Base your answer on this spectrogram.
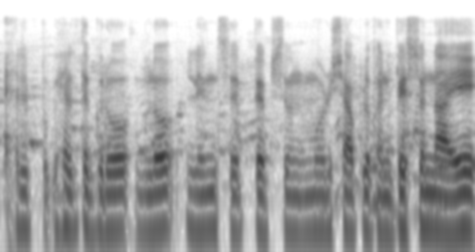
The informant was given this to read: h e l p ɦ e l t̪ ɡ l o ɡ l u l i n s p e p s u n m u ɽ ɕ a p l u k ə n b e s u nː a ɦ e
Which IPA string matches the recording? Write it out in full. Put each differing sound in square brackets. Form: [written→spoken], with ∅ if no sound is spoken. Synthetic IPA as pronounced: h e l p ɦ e l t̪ ɡ [l→ɾ] o ɡ l [u→o] l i n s p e p s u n m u ɽ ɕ a p l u k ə n [b→p] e s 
